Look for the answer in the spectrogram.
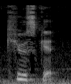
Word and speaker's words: Qiskit: The second component is Qiskit, and it is quite a controversial topic of how we pronounce it, but I stick to what the Qiskit community members calls it themselves, and they say it Qiskit.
